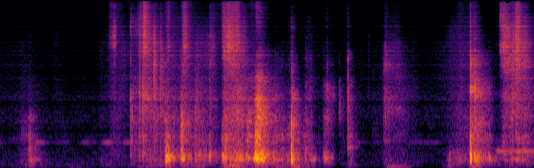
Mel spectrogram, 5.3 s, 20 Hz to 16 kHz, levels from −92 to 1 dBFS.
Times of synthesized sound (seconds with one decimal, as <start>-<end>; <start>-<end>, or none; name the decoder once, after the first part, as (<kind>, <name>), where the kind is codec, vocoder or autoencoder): 0.0-5.3 (codec, DAC)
